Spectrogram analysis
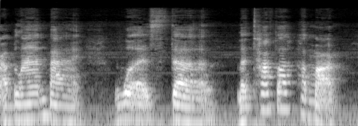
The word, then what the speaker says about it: Lattafa Hamar: blind buy was the Lattafa Hamar. I hope I rolled my R good, because it deserves to be pronounced properly. Lattafa Hamar. Yeah, it deserves to roll the R in that fragrance.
